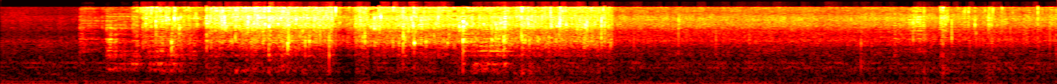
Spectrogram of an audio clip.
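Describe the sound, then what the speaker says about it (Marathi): Chopped onion and curry leaves hit hot oil for a tempering in a pan, giving a loud, broad sizzle with stirring scrapes that settles into a steadier, quieter fry. "आता फोडणी करता आपण कढीपत्ता आणि एक मोठा चिरलेला कांदा यामध्ये परतून घेऊया"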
